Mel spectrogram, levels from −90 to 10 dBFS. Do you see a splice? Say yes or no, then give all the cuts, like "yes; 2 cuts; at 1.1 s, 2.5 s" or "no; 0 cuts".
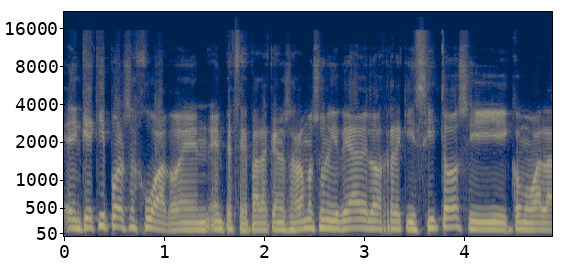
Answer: no; 0 cuts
